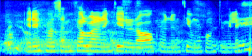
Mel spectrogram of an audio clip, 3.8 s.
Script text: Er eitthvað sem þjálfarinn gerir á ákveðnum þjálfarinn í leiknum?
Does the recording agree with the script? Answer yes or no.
no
